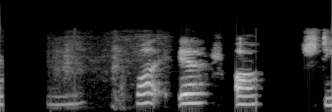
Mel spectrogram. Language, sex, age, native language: Icelandic, male, 8, Icelandic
